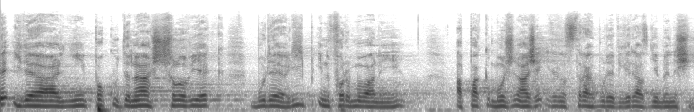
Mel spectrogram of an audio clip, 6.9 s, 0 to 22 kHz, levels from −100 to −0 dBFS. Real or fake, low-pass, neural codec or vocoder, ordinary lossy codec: real; 14.4 kHz; none; Opus, 64 kbps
